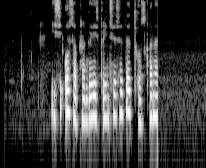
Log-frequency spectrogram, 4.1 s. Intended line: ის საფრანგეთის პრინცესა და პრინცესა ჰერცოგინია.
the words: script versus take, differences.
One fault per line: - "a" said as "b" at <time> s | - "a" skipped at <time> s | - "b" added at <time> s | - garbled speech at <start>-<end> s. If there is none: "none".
- "იყო" added at 1.2 s
- "პრინცესა" said as "ტოსკანას" at 2.7 s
